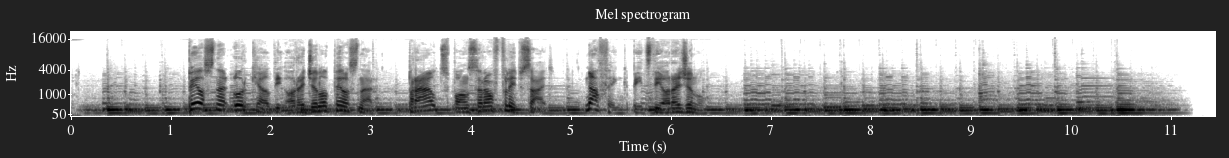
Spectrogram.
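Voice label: Czech, accented English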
